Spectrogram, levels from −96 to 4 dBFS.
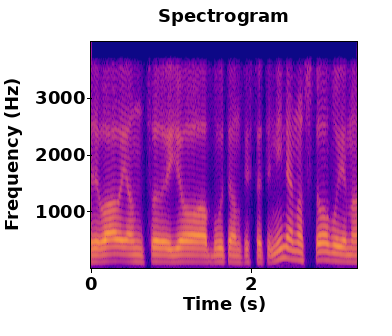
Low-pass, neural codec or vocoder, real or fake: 3.6 kHz; codec, 24 kHz, 0.9 kbps, WavTokenizer, large speech release; fake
